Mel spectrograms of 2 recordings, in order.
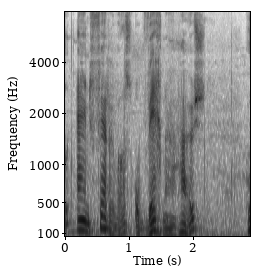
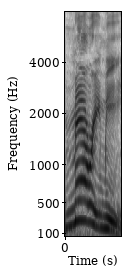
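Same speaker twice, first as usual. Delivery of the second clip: emphatic, louder, with strong emphasis; 4 semitones higher, 7 dB louder than usual. Narrator reads a man repeatedly saying this to a woman he follows, said with emphasis. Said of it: "met nadruk".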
